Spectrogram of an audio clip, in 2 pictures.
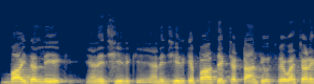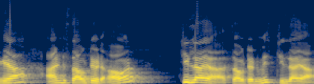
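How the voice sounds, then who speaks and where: A man's voice: on the high side, highs cut off. A man teaching English by reading a story aloud, then explaining each word in Hindi.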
